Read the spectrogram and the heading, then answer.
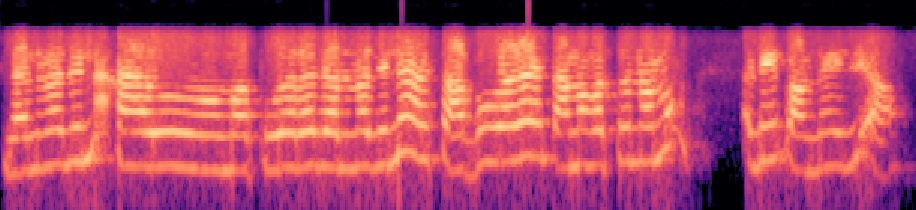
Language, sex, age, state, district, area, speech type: Odia, female, 45-60, Odisha, Angul, rural, conversation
